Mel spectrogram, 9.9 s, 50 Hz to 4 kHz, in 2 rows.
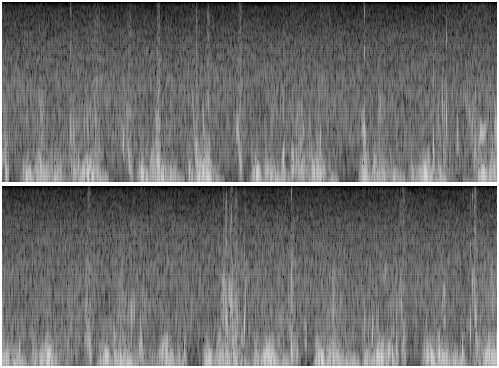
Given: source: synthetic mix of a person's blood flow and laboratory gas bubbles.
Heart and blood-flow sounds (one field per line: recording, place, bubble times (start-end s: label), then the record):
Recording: Doppler ultrasound of blood flow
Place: precordium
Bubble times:
0.00-0.10 s: bubbles
0.34-0.61 s: bubbles
0.65-1.02 s: bubbles
1.18-1.33 s: bubbles
1.48-1.63 s: bubbles
1.89-2.12 s: bubbles
2.29-2.42 s: bubbles
2.78-3.29 s: bubbles
3.56-3.69 s: bubbles
4.28-4.99 s: bubbles
5.09-5.17 s: bubbles
5.78-5.88 s: bubbles
6.16-6.42 s: bubbles
6.69-6.82 s: bubbles
7.07-7.46 s: bubbles
7.70-8.02 s: bubbles
8.54-8.70 s: bubbles
8.76-9.02 s: bubbles
9.53-9.91 s: bubbles
From the record:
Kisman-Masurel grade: 242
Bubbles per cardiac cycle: several, 3 to 8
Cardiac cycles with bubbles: 100%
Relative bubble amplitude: moderate (0.250 to 0.450)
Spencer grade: 3 (all of the cardiac periods contain showers or single bubble signals, but not dominating or overriding the cardiac motion signals)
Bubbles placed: only in the low amplitude regions of the cardiac cycle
